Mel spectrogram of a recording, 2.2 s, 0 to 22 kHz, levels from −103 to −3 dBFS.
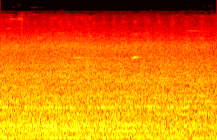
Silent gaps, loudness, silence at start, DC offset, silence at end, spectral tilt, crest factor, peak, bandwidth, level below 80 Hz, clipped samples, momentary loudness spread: none; -20 LUFS; 0 s; under 0.1%; 0 s; -4.5 dB/octave; 14 dB; -6 dBFS; 15.5 kHz; -30 dBFS; under 0.1%; 2 LU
